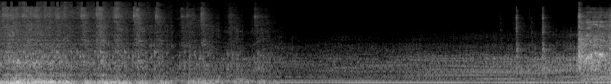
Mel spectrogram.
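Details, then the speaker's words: Big V8 with a lumpy cam fires and settles into a lumpy, uneven loping idle; suspected too little ignition timing, carburetor not ruled out; rough idle. "if it has a lumpy cam in it like you say it does it probably doesn't have enough timing in it to idle right"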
